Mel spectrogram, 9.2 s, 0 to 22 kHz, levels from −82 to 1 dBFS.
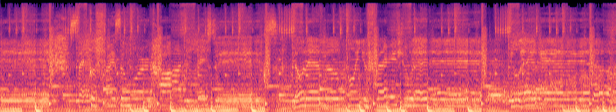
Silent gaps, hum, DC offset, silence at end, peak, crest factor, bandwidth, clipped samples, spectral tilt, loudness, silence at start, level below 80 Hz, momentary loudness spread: none; none; under 0.1%; 0 s; 0 dBFS; 8 dB; 19.5 kHz; under 0.1%; -3.5 dB/octave; -9 LUFS; 0 s; -16 dBFS; 2 LU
